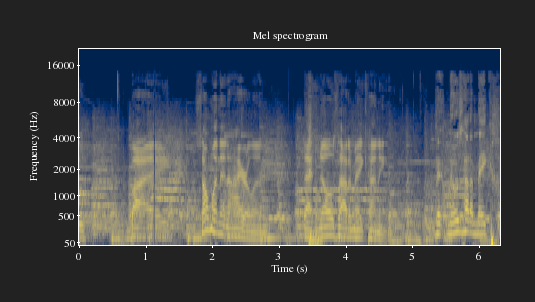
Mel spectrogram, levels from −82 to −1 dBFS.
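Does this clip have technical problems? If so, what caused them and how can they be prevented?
Yes. The clip has gaps between stream segments: the timestamps of consecutive roughly 2-second segments don't line up, leaving small holes that the player fills with silence. These are heard as hard-edged dropouts at 1.12 s (about 24 ms), 3.14 s (4 ms) and 5.14 s (about 10 ms), spaced about two seconds apart, with no audio actually missing. Preventing this means making each segment's start timestamp exactly match the previous segment's end when packaging the stream.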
